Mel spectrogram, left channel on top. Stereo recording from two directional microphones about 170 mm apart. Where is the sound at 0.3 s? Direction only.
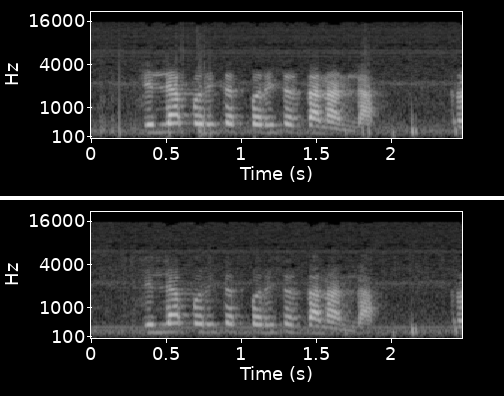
15° left (ahead or behind).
